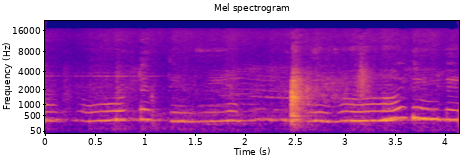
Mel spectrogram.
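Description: A high voice sings a wordless tune in long notes that glide from one pitch to the next, with a single sharp knock about two and a half seconds in.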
